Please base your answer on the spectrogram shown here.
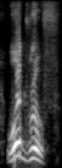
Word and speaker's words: Woodruff: It's pronounced roof, like roof of a house, but thank you. Wood roof.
